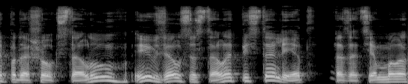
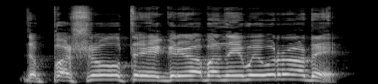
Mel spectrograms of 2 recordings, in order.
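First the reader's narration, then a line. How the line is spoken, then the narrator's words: Yelled. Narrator (Russian): заорал со своего места Брэнсон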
